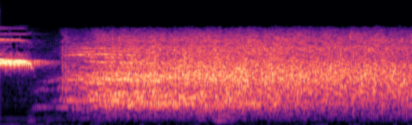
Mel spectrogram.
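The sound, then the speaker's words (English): A sharp referee's whistle sounds in one short, shrill blast to end a round of the radio panel game Just a Minute, then an audience immediately breaks into loud, sustained applause that fills the rest of the moment. “Whoever is speaking in this game when the whistle is blown gains an extra point on this occasion with Sheila Hancock.”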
